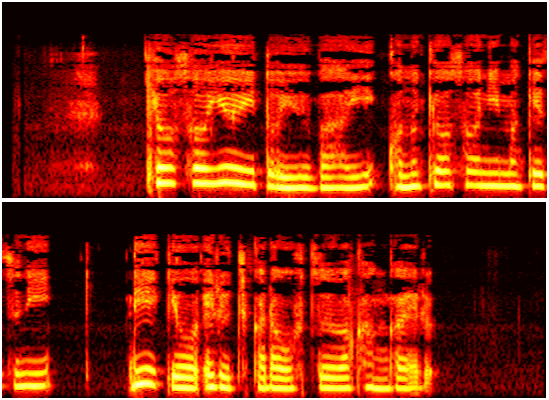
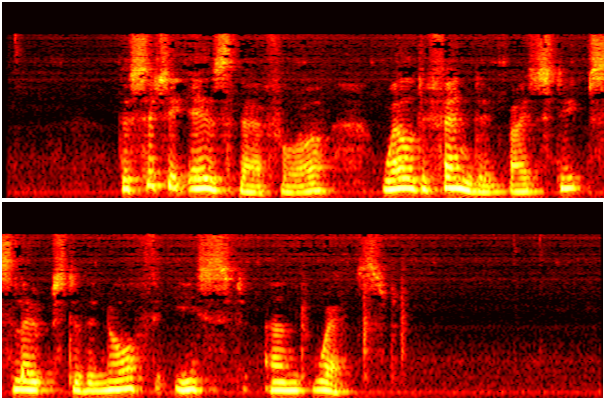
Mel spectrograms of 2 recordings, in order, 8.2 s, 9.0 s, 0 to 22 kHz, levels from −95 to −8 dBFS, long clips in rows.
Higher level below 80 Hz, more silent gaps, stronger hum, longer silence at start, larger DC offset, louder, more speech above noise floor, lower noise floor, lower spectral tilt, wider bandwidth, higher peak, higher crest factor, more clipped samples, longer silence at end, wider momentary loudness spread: second, -72 dBFS vs -60 dBFS; neither; neither; second, 0.55 s vs 0.9 s; neither; about the same, -23 LUFS vs -22 LUFS; first, 49 dB vs 42 dB; first, -72 dBFS vs -63 dBFS; second, -5 dB/octave vs -6.5 dB/octave; about the same, 11.5 kHz vs 11.5 kHz; about the same, -4 dBFS vs -6 dBFS; about the same, 20 dB vs 16 dB; neither; second, 0.85 s vs 1.65 s; about the same, 10 LU vs 11 LU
